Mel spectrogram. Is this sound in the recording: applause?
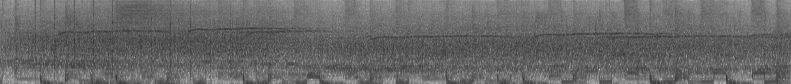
yes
